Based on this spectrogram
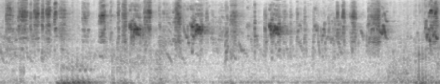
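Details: Budgerigars chirping for a lonely bird: rapid high chirps and scratchy squawks in uneven bursts, a few sharper whistled notes standing out, with faint low thumps in the background.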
